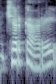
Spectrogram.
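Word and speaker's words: cercare: Otherwise, this will change to change to a soft c. So for for instance it turns into uh cherkare is to to look for or to search for.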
